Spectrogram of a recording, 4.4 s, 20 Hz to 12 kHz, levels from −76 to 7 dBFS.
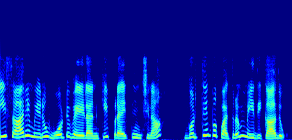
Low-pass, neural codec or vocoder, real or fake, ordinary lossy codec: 7.2 kHz; codec, 16 kHz, 4.8 kbps, FACodec; fake; AAC, 64 kbps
